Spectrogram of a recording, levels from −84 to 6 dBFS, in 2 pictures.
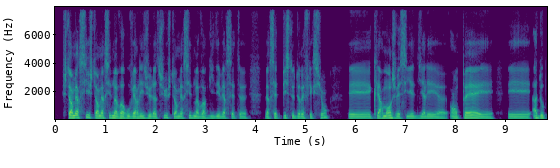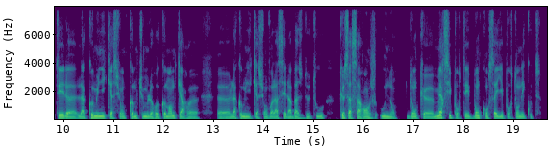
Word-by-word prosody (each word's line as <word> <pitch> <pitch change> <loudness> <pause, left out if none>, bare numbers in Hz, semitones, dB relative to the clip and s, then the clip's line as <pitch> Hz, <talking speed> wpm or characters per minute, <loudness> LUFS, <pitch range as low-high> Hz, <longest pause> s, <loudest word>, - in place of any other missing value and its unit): Je - - -7
te - - +6
remercie, 145 +5 +5
je - - -5
te - - +1
remercie 120 +3 +3
de 130 - +2
m'avoir 115 -2 +4
ouvert 110 -1 +2
les 105 -1 -1
yeux 110 - +3
là-dessus. 110 +8 -1
Je - - -10
te - - 0
remercie 105 +6 -2
de 115 - -3
m'avoir 100 -2 0
guidé 100 +2 -2
vers 100 -2 -1
cette 95 +1 -6 0.5
vers - - -1
cette - - -3
piste 115 -3 -3
de 105 +1 -1
réflexion 105 +9 -3 0.4
et 95 -1 +1
clairement 120 +4 +4
je 110 - -2
vais - - +1
essayer 105 +3 -2
d'y 95 +2 -4
aller, 95 -1 0
heu, 85 -2 -3
en 110 0 0
paix 125 -3 +4
et 90 -1 -3 0.3
et 90 -1 -1
adopter 120 +1 +2
la 95 -6 +2
la 100 0 0
communication 115 -2 +2
comme 105 -1 -1
tu 110 - -6
me 105 - +4
le 100 - +1
recommandes 110 +3 +1
car, 90 -3 -1
heu 85 -2 -4 0.4
heu, 85 0 -2
la 100 +1 -1
communication 95 -4 -1
voilà, 95 0 -1
c'est 105 0 -3
la 90 0 0
base 95 -1 -2
de 95 +2 -5
tout 105 +6 -4 0.3
que - - +2
ça - - +3
s'arrange 105 -1 0
ou 110 -1 +1
non 95 -6 -1 0.2
donc 105 0 -2
heu, 90 -2 0
merci 135 +4 +3
pour 110 -5 -6
tes 105 -2 0
bons 120 +7 +1
conseils 110 -2 0
et 100 - 0
pour 90 - -9
ton 105 -1 -1
écoute. 95 -1 -8
105 Hz, 220 wpm, -23 LUFS, 95-115 Hz, 0.5 s, te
